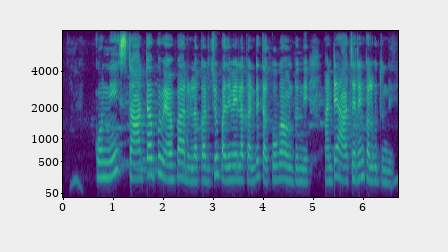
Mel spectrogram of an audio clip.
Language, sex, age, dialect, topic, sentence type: Telugu, female, 36-40, Telangana, banking, statement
